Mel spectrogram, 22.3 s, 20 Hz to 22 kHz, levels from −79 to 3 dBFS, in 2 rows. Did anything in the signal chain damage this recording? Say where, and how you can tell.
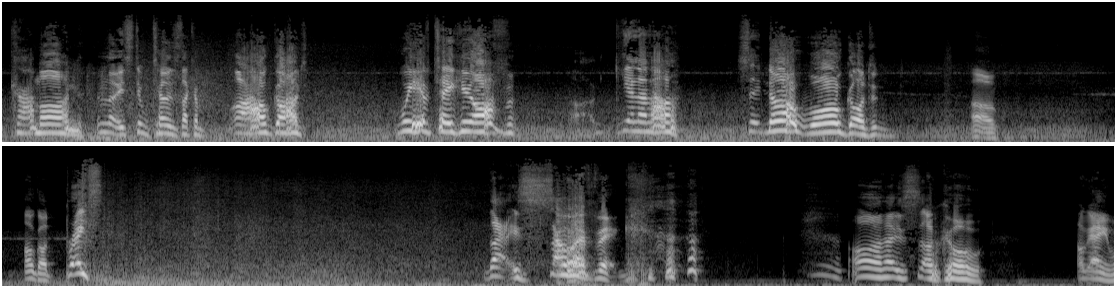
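Yes: a dropped buffer (overrun) at 2.77 s, a jump where the sound skips about 20 ms ahead, likely from the driver buffer being overwritten before it was read.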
